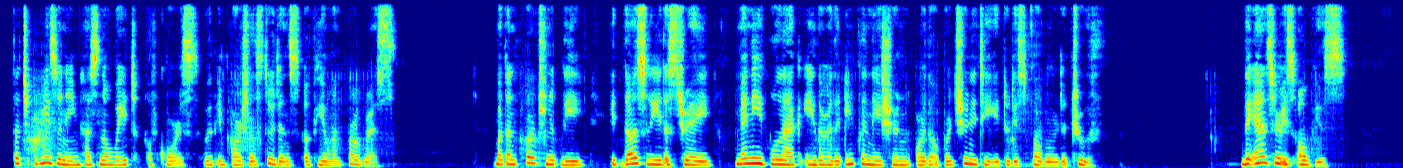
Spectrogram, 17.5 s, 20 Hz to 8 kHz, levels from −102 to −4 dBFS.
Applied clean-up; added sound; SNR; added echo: neural mask model DeepFilterNet 3.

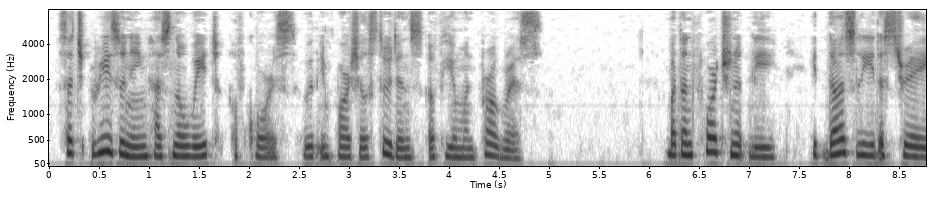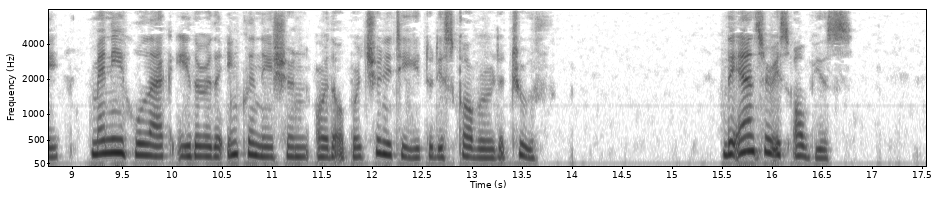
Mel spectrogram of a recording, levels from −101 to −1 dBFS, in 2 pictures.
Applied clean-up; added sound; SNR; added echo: none; none; none; none.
